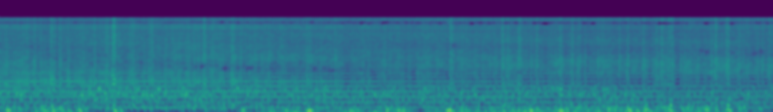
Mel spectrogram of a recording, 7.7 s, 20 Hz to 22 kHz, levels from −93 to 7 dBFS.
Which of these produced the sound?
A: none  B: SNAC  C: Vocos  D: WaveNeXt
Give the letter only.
C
